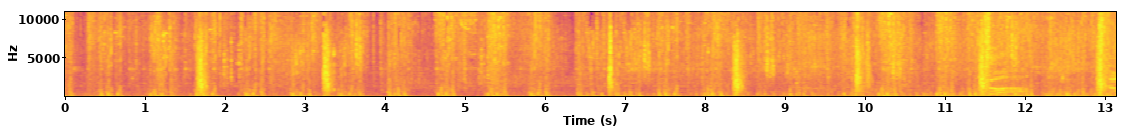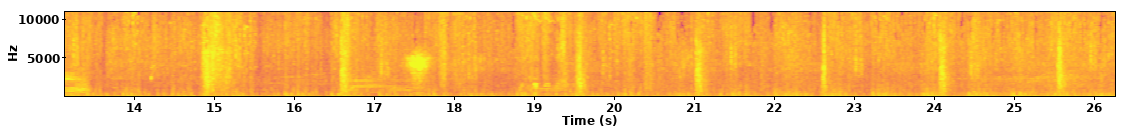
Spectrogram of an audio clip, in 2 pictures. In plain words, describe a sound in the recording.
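Horse hooves thud steadily at a gallop.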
